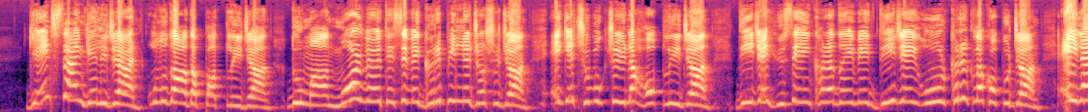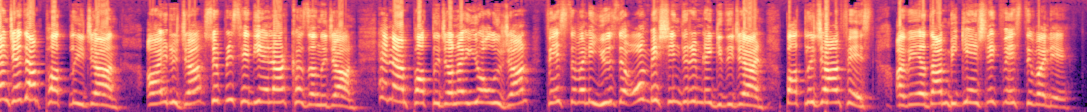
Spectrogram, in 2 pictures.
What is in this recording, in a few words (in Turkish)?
REKLAM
